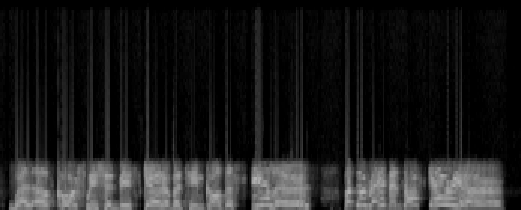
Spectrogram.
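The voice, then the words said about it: Theatrical character voice, sing-song intonation. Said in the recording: “you are an incredible Moira Rose ... The key is really just the up and downs of it”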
